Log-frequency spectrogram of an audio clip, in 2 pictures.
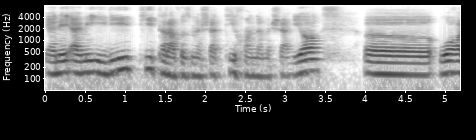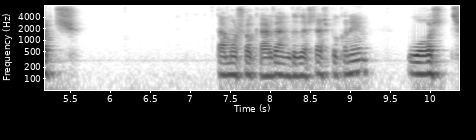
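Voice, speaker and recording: Male English teacher, Dari accent, mid-pitched, switches between slow drilled examples and quick explanation. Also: darkish tone. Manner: asks and answers his own questions. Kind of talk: explaining a textbook lesson.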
